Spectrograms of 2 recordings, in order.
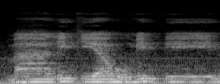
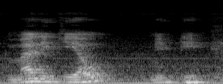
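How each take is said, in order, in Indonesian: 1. Vokal pertama Malik dibaca panjang. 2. Vokal pertama Malik dibaca pendek.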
